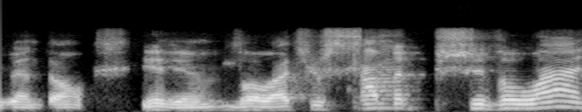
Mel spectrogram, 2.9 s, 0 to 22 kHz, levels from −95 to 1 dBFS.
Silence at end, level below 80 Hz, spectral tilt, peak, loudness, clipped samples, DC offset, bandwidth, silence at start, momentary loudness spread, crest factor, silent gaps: 0 s; -58 dBFS; -5 dB/octave; -2 dBFS; -15 LUFS; under 0.1%; under 0.1%; 8 kHz; 0 s; 6 LU; 14 dB; none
